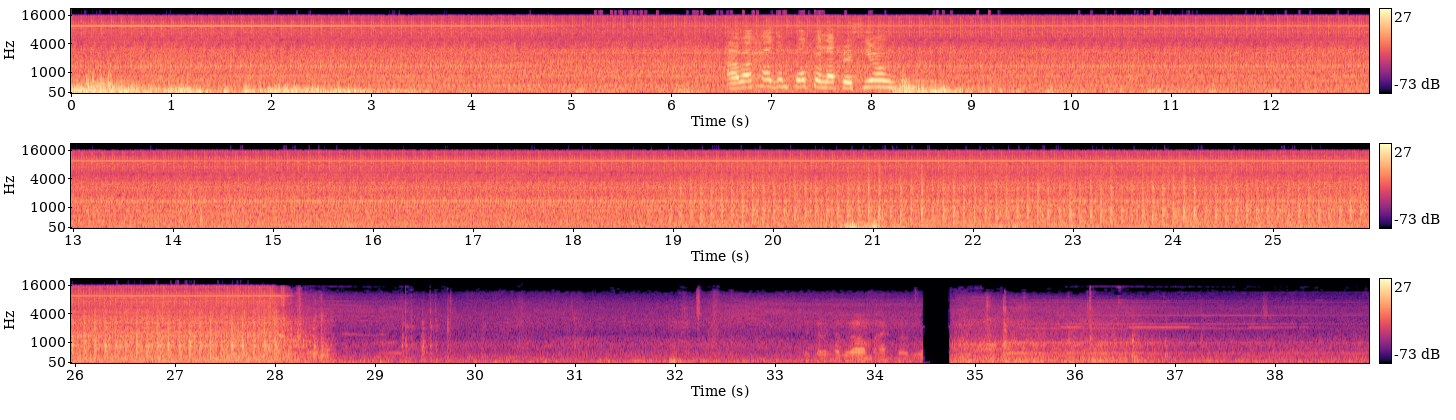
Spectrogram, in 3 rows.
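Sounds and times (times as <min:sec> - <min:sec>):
car engine clattering: 0:00.4 - 0:28.3.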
